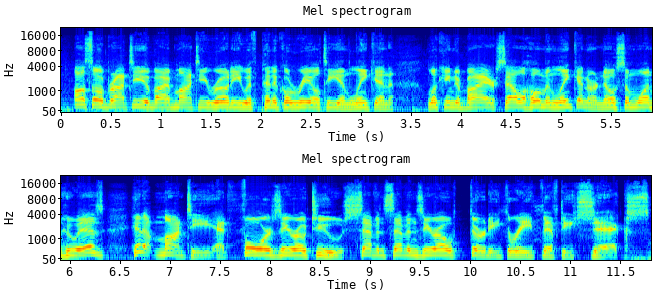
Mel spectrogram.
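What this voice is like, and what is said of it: Exaggerated radio announcer voice. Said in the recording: “You're really leaning into that radio voice today”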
